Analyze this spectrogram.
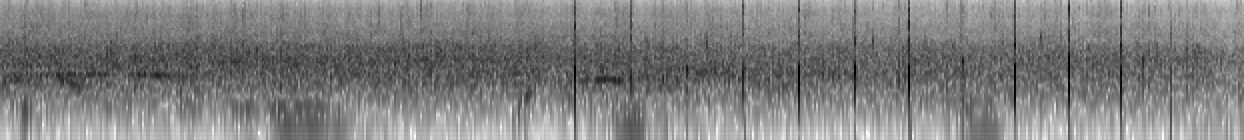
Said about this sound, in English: So if you want to talk about somebody that's seen everything and seen it all, and there she's sitting over there with the balloons on her wheelchair, and we want to give her a really good round of applause.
